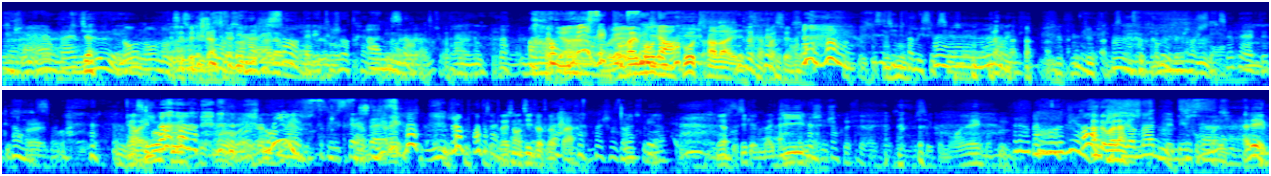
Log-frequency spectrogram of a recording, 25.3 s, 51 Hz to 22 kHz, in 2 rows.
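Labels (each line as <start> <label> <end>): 0.0 People talking nearby indoors. 25.3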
